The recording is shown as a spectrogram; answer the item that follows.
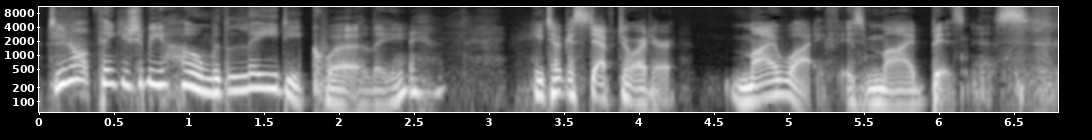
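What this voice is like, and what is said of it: Put-on accent for reading. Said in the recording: “It's easier to do this accent if you tilt your head.”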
